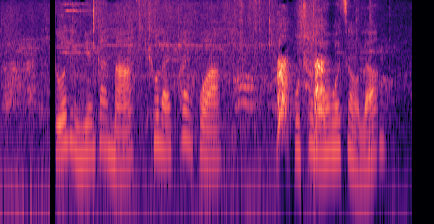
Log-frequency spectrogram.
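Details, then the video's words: Alaskan Malamute giving a series of short, arching woo-woo vocal notes, each rising then falling in pitch, about eight in quick succession, with a slight room echo. "Alaskan Malamute Howling"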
